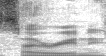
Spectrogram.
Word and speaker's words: Cyrene: From that moment, the sole survivor of the old dynasty, Imperator Cyrene, issued a Cyrene, okay, I was pronouncing it correctly.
